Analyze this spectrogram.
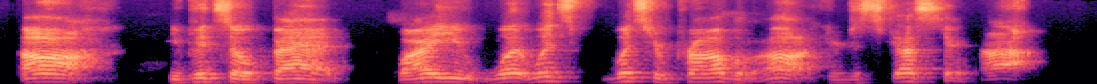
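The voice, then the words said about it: Angry character voice. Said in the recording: “the angry sort of tongue”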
